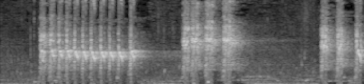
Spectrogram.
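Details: Grey-cheeked bulbul song, played as a lure to prompt stressed or silent birds to sing. A quick run of about a dozen sharp, high chattering notes, then a harsh, noisy burst, a pause, and another rasping burst.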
